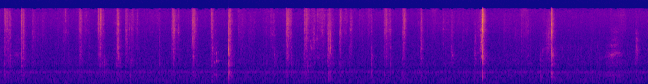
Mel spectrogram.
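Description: Tarot cards being shuffled by hand, a steady run of crisp riffling flicks and soft slaps repeating close up over a quiet room, with no talking.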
